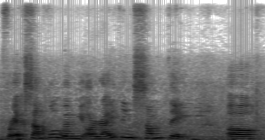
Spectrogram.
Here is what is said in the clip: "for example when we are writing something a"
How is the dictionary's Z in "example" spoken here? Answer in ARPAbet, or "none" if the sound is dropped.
S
